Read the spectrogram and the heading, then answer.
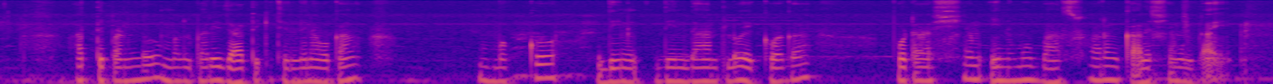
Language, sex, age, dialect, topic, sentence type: Telugu, male, 18-24, Telangana, agriculture, statement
